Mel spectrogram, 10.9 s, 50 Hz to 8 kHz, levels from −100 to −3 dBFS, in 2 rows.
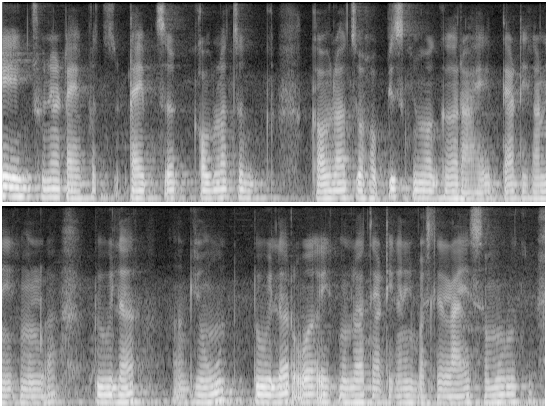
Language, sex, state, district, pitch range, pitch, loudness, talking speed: Marathi, male, Maharashtra, Sindhudurg, 105-115 Hz, 110 Hz, -18 LUFS, 170 wpm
